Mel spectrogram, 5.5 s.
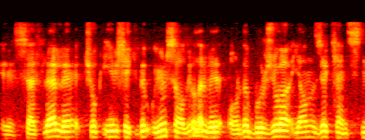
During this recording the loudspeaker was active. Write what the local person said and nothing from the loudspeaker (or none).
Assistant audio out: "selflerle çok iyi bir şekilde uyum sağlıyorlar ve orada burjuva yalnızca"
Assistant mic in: none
